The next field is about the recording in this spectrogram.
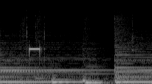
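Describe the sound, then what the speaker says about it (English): Phone in the Spirit Hunter: NG video game giving electronic ringing tones, steady sustained pitched beeps with a brief gap before resuming, loud and clear with no speech. "Just then her phone rings."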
